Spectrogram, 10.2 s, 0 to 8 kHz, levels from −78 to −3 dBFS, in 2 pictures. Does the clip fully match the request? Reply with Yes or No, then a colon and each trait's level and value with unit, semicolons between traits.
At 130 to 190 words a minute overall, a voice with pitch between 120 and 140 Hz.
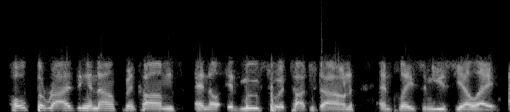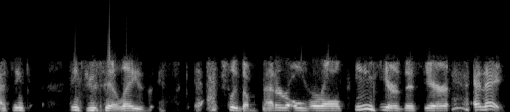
No: average, 180 wpm; medium, 150 Hz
